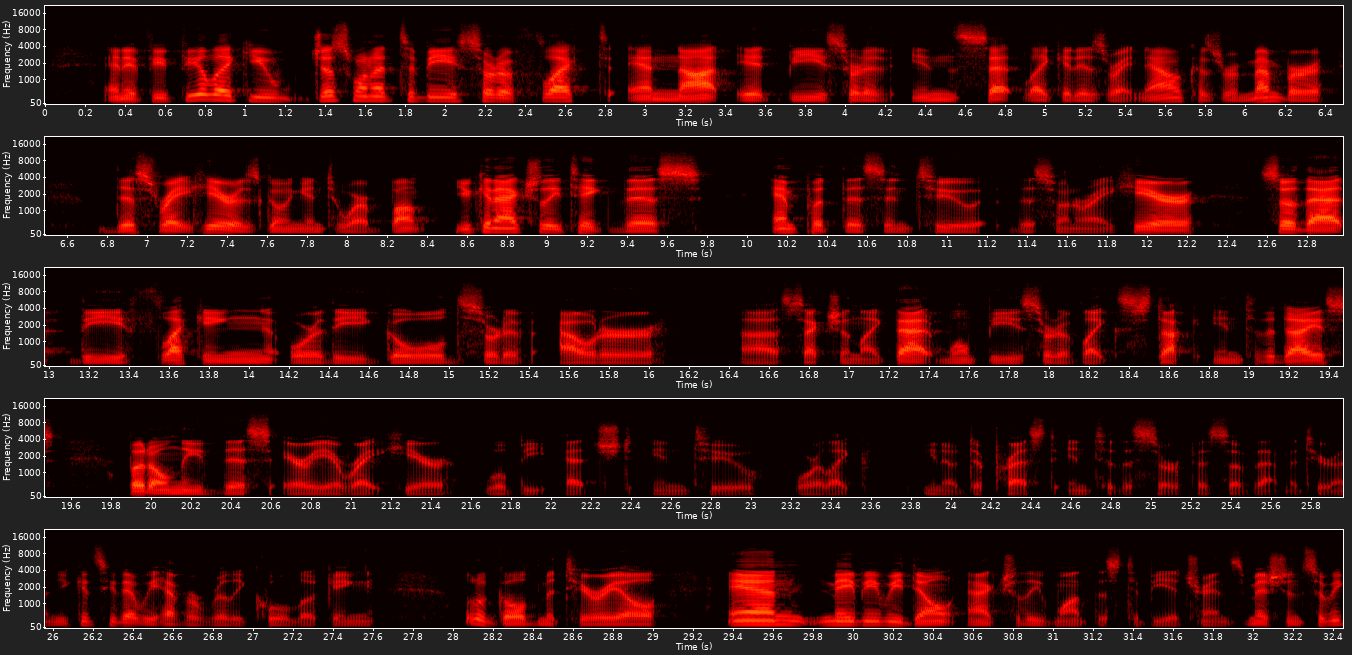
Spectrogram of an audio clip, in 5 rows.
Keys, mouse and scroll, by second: 0.2 middle click, 0.8 scroll up 1, 3.4 middle click, 5.3 middle click, 6.2 middle click, 6.9 click, 8.4 middle click, 8.4-9.3 scroll down 1, 9.3-11.5 drag, 12.3 middle click, 12.7 scroll down 1, 13.1 middle click, 14.1 middle click, 14.9 middle drag, 16.8-17.4 middle drag, 19.2 middle drag, 22.3 middle drag, 22.7-23.0 scroll down 2, 23.0 middle click, 24.5 middle click, 25.4 middle drag, 25.8 middle click, 26.6 middle drag, 27.7 middle drag, 28.9 middle click, 29.3 middle click, 31.2 click, 32.2 middle click.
